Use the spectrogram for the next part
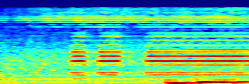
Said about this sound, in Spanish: Los cinco se vuelven para ver quién está pitando.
